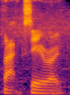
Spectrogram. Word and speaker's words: THAC0: Let's start with THAC0, which perhaps more accurately would be pronounced THAC0.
